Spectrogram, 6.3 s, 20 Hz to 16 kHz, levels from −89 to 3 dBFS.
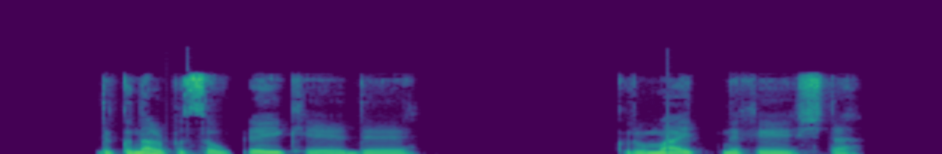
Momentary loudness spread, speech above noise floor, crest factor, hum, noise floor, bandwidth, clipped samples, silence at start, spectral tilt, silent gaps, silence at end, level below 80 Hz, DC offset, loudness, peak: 12 LU; over 62 dB; 18 dB; none; under -90 dBFS; 8.8 kHz; under 0.1%; 0.65 s; -5.5 dB/octave; 2.93-4.10 s; 0.6 s; -64 dBFS; under 0.1%; -29 LUFS; -12 dBFS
